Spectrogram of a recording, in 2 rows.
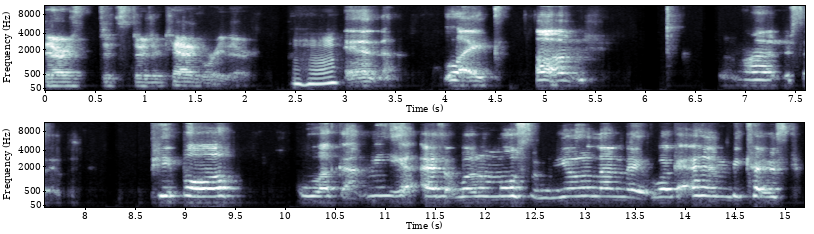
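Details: Dysarthria in a 28-year-old woman with cerebral palsy and speech issues.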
